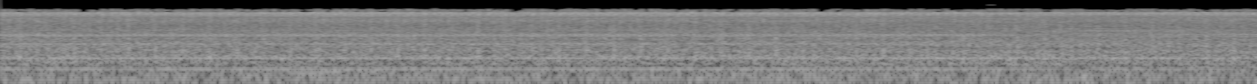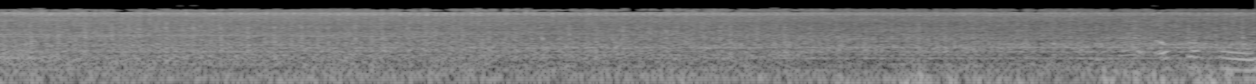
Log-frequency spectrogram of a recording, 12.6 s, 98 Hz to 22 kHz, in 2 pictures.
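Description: A 2011 Kia Morning with an automatic gearbox and 1.0 engine idles steadily, a close, even mechanical hum with faint vibration and no voices throughout.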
